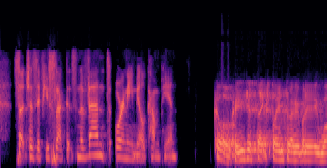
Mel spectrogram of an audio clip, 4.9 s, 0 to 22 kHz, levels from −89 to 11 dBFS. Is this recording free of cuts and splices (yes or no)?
no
